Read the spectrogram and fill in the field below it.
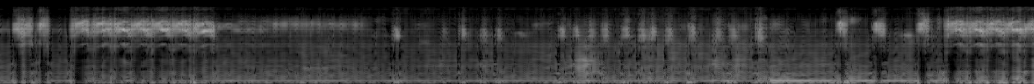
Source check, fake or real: fake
